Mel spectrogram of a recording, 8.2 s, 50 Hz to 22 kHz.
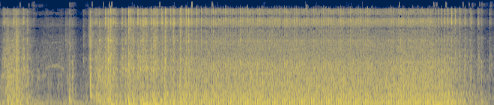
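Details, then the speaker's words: Toro Recycler 22-inch Briggs & Stratton mower before the carburetor cleaning; it won't start on its own. Short pulls, then with starter fluid it catches and holds a rough idle for a few seconds before dying. A carburetor problem is suspected. "then it will start and run, but it won't start on its own."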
